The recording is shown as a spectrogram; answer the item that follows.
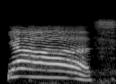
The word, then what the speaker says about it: yass: Yes.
